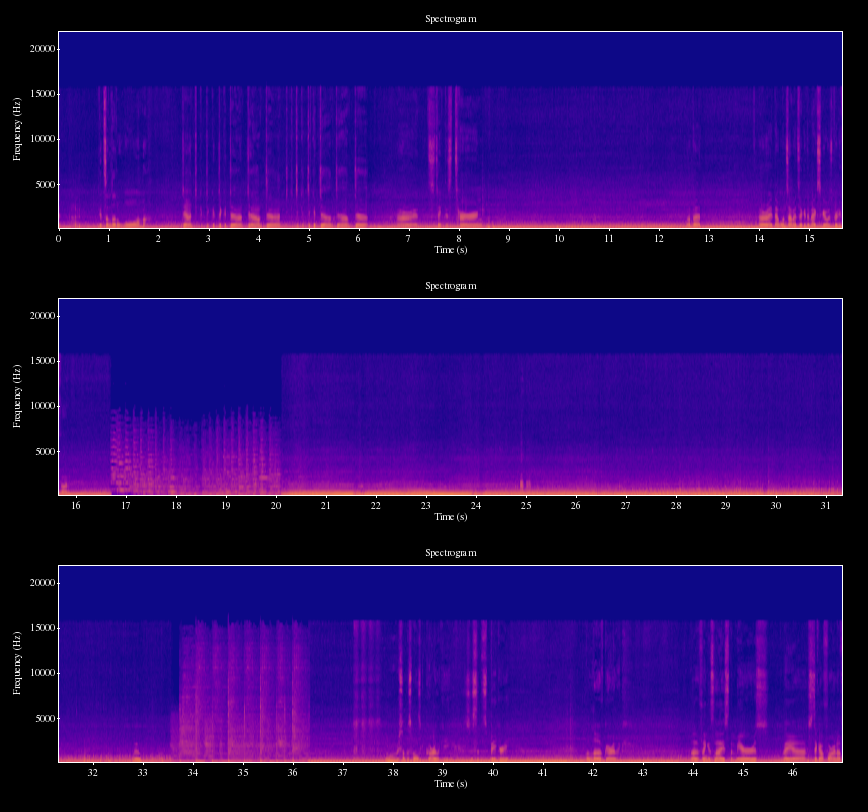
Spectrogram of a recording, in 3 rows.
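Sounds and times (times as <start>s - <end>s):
motorcycle engine accelerating: 0.0s - 16.7s, 20.1s - 46.9s
rapid engine fluttering: 0.0s - 16.7s, 36.2s - 46.9s.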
